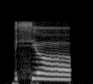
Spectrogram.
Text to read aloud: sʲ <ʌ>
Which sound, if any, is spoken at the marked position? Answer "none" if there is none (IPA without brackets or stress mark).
ʌ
